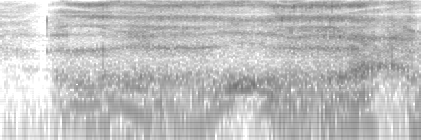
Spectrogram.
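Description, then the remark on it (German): A voice imitates an eerie, rattling groan with breathy, rasping texture, sustained for about two seconds at a steady, fairly loud level, with the pitch wavering up and down. “Und der lässt ein seltsames, ja, äh, gruseliges äh, Röcheln und, und, und, und Atmen von sich”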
